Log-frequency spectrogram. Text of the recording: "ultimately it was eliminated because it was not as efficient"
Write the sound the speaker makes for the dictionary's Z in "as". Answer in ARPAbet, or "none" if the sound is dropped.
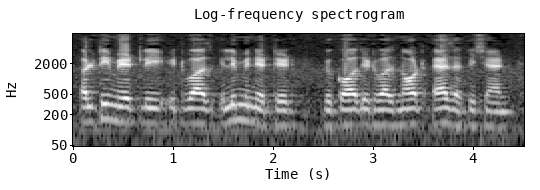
Z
